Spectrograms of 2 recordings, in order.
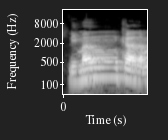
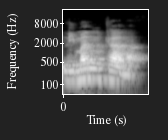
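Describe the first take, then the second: First: The 'n' is hidden into a nasal sound. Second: The 'n' is pronounced clearly and fully. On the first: The speaker calls it right. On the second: The speaker calls it wrong.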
